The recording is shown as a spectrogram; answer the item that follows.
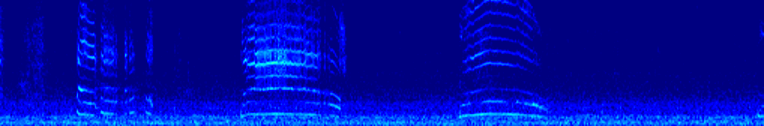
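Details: Brown tabby and white male kitten giving three thin, arching meows spaced about a second apart over a steady background hiss.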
